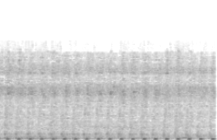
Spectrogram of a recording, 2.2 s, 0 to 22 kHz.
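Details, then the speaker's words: Raider carburetor motorcycle, cold morning one-click start: quick even light ticking about eight per second at idle for 5–10 seconds, fading within about a minute as oil reaches the head. "Mga 5 to 10 seconds meron tayong marinig nito na konting lagitik. Pero kapag umabot na sana sa mga ah 30 seconds, mga 1 minute, mawawala yan siya"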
